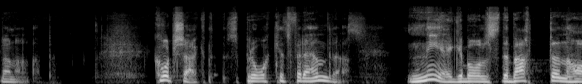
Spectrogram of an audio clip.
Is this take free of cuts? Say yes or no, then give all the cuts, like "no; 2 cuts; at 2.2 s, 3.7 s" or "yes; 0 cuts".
yes; 0 cuts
